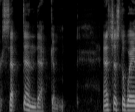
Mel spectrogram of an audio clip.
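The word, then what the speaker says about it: septendecim: septem notice the m has changed to an n here septendecum and that's just the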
